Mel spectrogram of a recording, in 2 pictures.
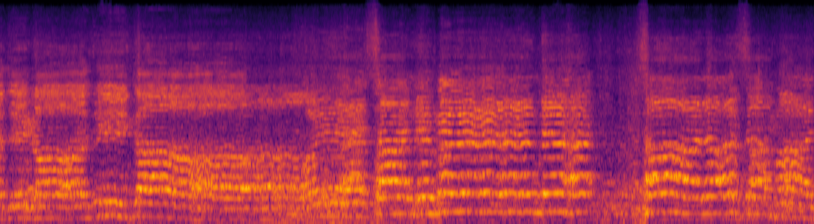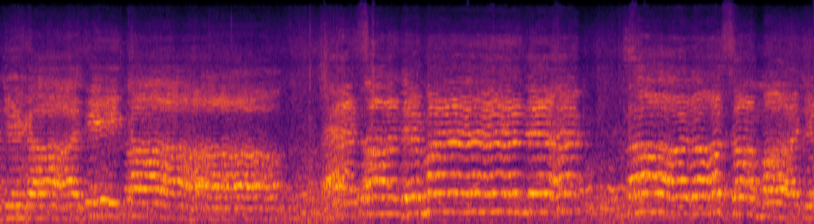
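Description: A group of men chanting a Punjabi noha (van) of mourning together in long sung phrases, with short breaks between them and an occasional sharp slap of hands on chests.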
